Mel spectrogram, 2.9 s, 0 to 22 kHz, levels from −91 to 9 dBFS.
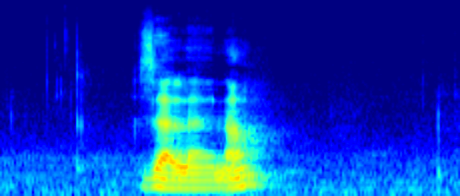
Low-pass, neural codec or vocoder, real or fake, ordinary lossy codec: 19.8 kHz; codec, 44.1 kHz, 7.8 kbps, Pupu-Codec; fake; none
